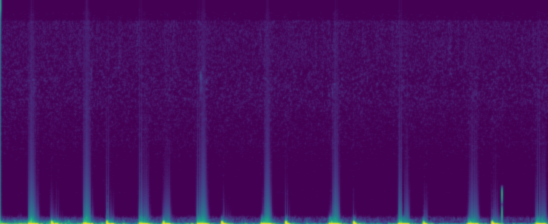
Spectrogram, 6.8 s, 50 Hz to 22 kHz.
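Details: Adult male's own heart auscultated with a stethoscope: steady paired lub-dub sounds about 72 beats a minute, normal rhythm; normal heart sounds.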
